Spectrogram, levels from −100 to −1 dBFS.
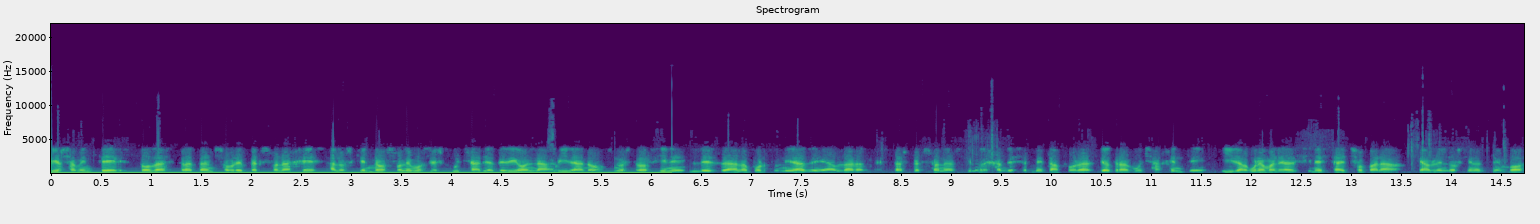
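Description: A steady low tone sits under the audio from the start to about 6.2 s, then stops. This is mains hum at 60 Hz. It is loud, close to the level of the wanted sound rather than buried beneath it. The hum comes from the power line leaking into the signal path, through a ground loop or a nearby transformer.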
